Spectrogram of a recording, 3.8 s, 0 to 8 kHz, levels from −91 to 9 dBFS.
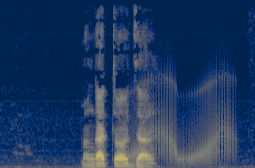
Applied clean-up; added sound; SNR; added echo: none; Animal; 17 dB; none.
